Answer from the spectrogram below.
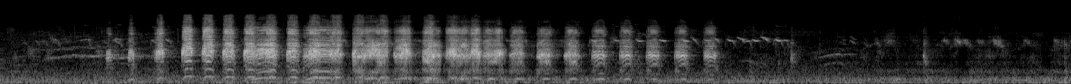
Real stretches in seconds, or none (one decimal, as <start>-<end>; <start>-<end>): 0.0-3.3; 5.9-8.8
